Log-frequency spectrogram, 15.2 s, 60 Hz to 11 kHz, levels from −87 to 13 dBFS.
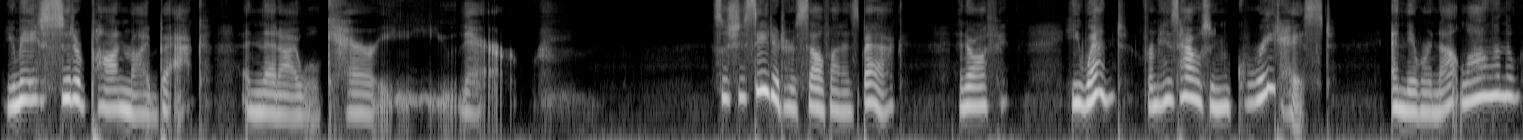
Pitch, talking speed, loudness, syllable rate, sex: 225 Hz, 150 wpm, -19 LUFS, 4.1 syllables/s, female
